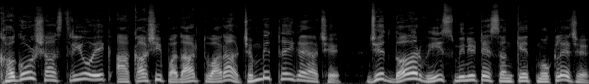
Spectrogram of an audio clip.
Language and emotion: Gujarati, surprised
